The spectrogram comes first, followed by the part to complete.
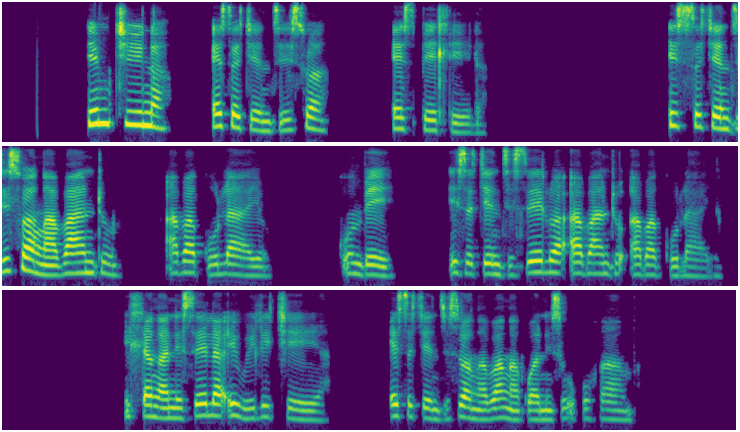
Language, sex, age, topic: North Ndebele, male, 50+, health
